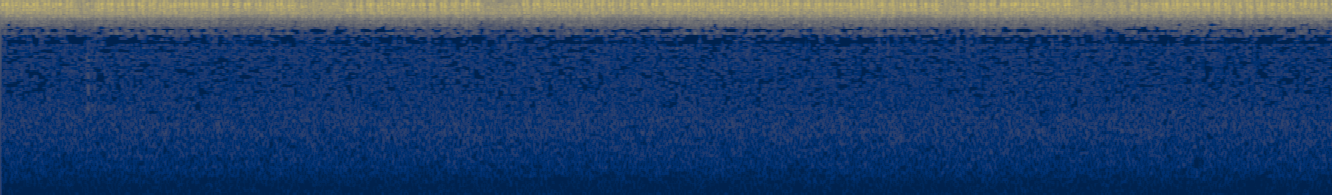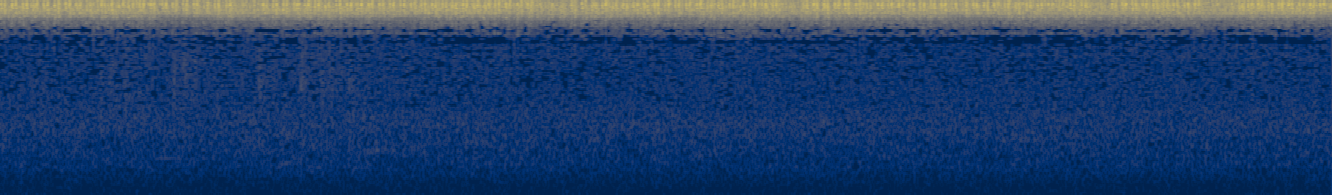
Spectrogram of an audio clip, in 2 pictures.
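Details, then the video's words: Relaxing high-pitched insect chorus by a calm lake: a constant piercing trill at a single very high pitch, never pausing, over a soft background hiss. "Relaxing high pitched INSECT sounds"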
